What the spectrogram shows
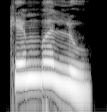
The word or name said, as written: ಕೆಂಬಲ್ಲು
